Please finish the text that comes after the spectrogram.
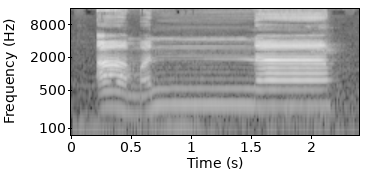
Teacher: یہ دیکھیں الف کے اوپر کھڑا زبر، اس کو ہم 1 الف کے برابر کھینچیں گے. آمنا، نون پہ ہم نے غنہ بھی کیا اور نون کی 2 مرتبہ آواز بھی بنائی. ایک پچھلے والے میم سے بنائی نون کی آواز، دوسری اوپر نون کی زبر سے بنا دی.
